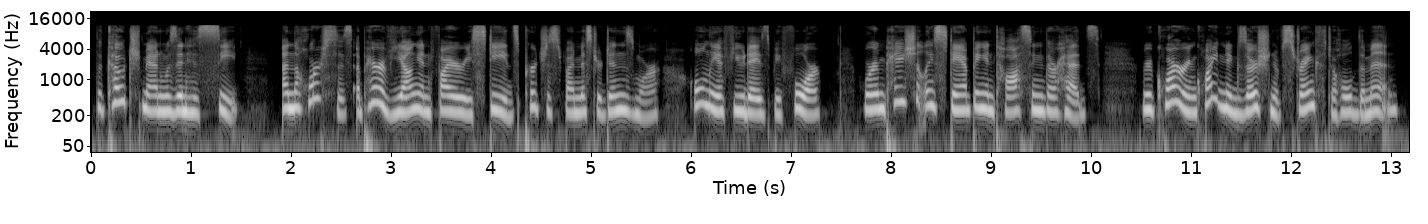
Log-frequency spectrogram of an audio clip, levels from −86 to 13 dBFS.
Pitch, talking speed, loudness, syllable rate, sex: 255 Hz, 190 wpm, -16 LUFS, 5.5 syllables/s, female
